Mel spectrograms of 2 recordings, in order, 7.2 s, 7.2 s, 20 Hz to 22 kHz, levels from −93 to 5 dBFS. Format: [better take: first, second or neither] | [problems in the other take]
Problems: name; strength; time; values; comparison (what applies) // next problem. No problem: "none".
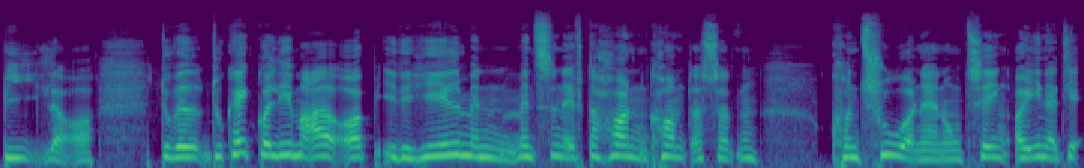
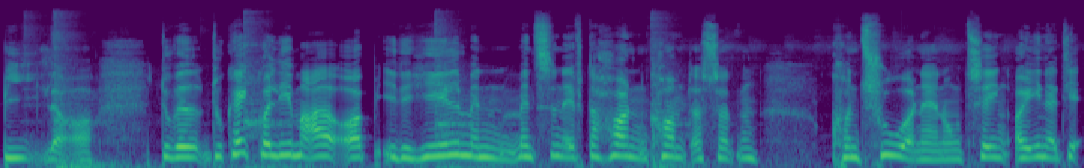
first | household noises; noticeable; throughout; 20 dB below the speech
